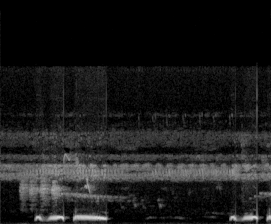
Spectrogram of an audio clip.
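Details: Spotted dove calling back to a lure: a full three-part coo, then a pause of nearly two seconds before the next phrase begins and is cut off, with a faint high hiss in the background.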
